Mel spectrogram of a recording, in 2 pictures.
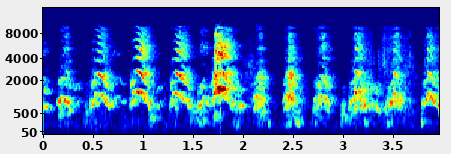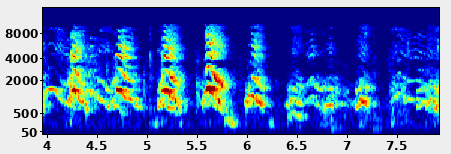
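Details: Young Entlebucher Mountain Dog litter at three weeks old, born 28 December 2013. Rhythmic, shrill yelping squeals sound roughly twice a second, each swooping in pitch, ending in warbling, quavering whimpers.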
